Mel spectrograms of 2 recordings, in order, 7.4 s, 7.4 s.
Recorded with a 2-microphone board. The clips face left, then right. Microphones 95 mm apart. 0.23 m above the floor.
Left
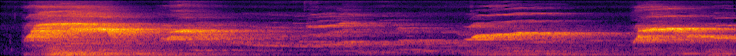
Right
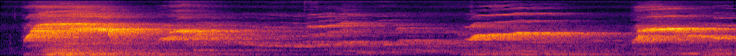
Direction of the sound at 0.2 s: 40° right (ahead or behind).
